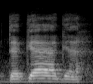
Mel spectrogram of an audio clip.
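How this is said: The word is said with hard G sounds. This is the Yemeni form. "they would say dagaga"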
